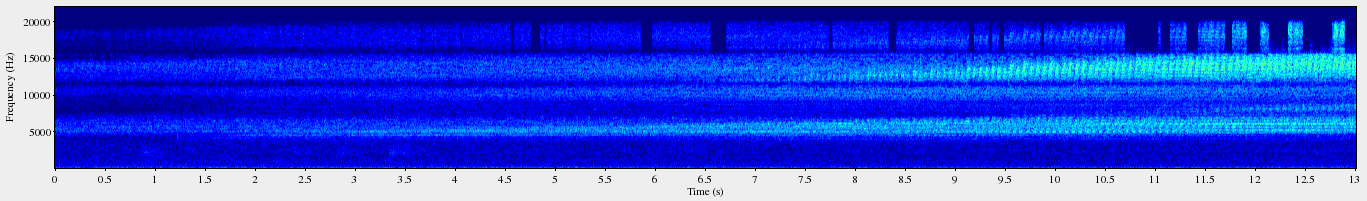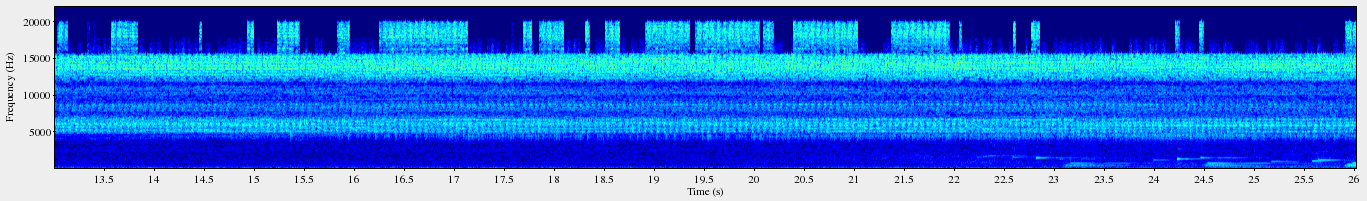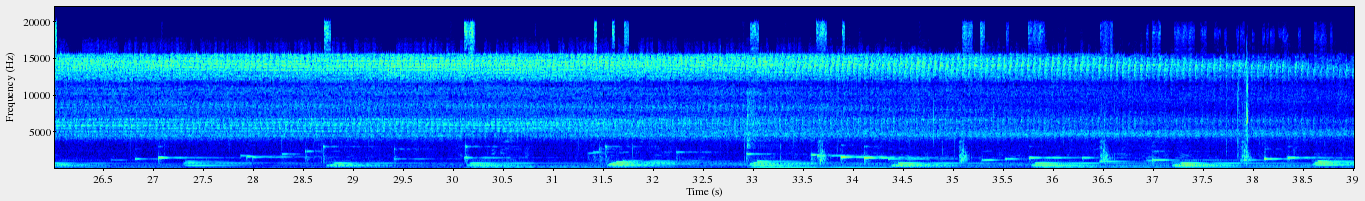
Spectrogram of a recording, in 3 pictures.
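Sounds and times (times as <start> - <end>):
cicada chorus: 0.0 - 39.0
marimba-like music: 24.1 - 39.0.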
